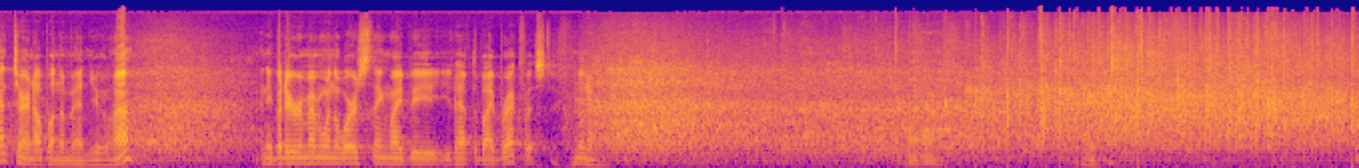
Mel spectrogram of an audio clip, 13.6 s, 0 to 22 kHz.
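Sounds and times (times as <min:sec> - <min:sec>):
speech: 0:00.0 - 0:01.5, 0:02.6 - 0:06.2
audience clapping: 0:06.4 - 0:13.5
audience chuckles and murmurs: 0:07.0 - 0:11.2.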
